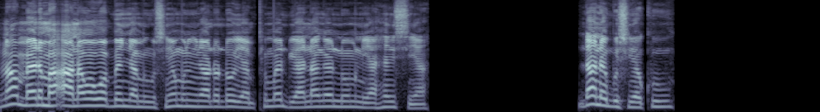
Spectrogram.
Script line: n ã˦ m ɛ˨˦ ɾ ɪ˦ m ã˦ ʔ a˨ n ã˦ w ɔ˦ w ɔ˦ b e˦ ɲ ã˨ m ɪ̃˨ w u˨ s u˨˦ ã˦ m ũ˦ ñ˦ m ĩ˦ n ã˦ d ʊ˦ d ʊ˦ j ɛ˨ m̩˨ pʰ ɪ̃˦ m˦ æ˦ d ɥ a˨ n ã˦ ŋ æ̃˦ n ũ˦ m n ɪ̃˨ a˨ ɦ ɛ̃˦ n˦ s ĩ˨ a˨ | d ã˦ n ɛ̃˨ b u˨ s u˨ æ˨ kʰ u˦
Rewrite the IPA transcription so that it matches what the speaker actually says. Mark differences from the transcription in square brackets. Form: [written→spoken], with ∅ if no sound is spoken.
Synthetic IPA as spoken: n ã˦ m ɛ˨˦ ɾ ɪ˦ m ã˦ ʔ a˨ n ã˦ w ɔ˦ w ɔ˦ b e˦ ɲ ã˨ m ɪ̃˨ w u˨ s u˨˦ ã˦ m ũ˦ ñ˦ [m→ɲ] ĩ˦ n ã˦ d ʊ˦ d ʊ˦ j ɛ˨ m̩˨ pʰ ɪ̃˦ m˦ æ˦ d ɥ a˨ n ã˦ ŋ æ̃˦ n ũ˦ m n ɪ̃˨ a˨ ɦ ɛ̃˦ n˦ s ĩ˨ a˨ | d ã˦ n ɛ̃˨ b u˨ s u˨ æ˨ kʰ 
